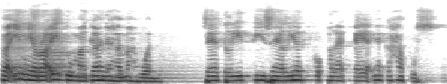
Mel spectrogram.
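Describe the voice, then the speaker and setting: A man's voice: on the high side, fairly even intonation, normal speed, warm tone. A male preacher giving a religious study lecture, reading Arabic passages aloud and then explaining them in a casual storytelling way. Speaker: Islamic preacher. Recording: echoey, dull lo-fi hall recording.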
